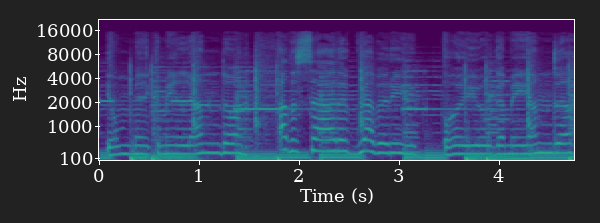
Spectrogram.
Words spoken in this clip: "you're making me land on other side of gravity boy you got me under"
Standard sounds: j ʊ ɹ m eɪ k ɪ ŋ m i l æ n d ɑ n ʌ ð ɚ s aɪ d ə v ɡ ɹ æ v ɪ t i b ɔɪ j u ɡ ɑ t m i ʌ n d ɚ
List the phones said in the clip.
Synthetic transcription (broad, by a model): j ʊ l m eɪ ɪ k m i l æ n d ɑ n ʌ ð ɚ s aɪ d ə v ɡ ɹ æ v ɪ t i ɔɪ j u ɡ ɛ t m i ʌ n d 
